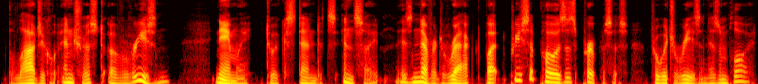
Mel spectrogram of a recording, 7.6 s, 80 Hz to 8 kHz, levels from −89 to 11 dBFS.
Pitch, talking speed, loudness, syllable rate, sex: 125 Hz, 165 wpm, -23 LUFS, 5.1 syllables/s, male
